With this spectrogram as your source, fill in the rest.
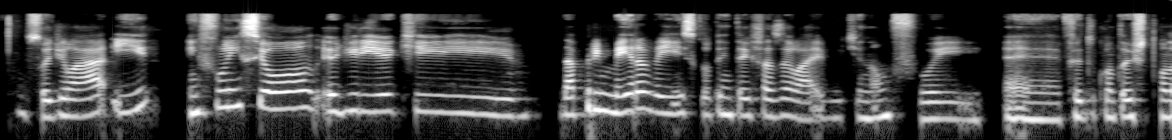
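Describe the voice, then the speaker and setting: The background stays quiet as a woman talks at a fairly slow rate. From Northeast Brazil, Aracaju, Sergipe. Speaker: variety game streamer. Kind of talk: interview conversation. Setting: at her home.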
